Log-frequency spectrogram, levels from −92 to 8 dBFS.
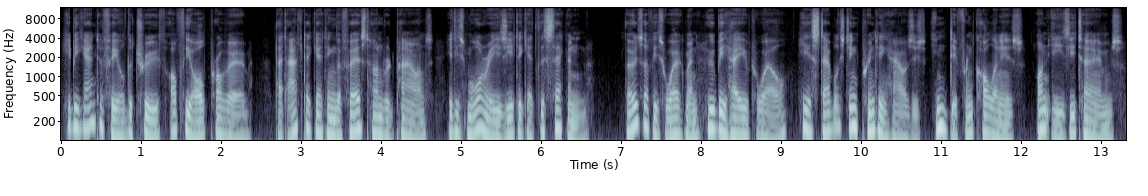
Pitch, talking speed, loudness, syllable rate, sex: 115 Hz, 195 wpm, -19 LUFS, 5.3 syllables/s, male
